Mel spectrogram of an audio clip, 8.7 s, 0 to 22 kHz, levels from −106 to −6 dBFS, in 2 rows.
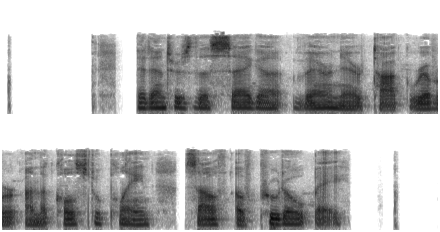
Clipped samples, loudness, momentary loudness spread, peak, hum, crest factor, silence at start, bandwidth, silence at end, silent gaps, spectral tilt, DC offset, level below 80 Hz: under 0.1%; -21 LUFS; 9 LU; -2 dBFS; none; 20 dB; 1 s; 8.4 kHz; 1 s; 1.20-1.34 s, 6.13-6.19 s; -4 dB/octave; under 0.1%; -54 dBFS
